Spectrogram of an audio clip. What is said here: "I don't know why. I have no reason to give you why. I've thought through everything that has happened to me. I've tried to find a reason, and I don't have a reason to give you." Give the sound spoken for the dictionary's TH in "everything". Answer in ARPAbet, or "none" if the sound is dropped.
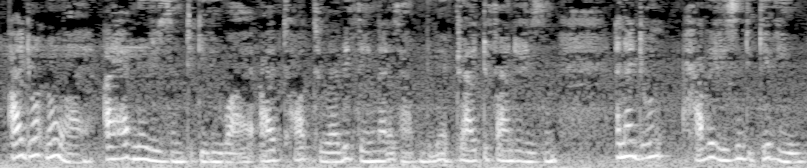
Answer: TH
